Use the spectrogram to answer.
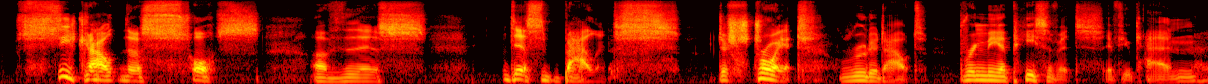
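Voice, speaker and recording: At a very slow pace, a man speaks in a put-on character voice. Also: medium pitch for a man. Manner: slow, commanding.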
